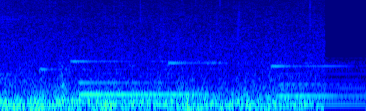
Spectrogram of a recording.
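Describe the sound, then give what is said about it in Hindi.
Steady heavy rain patters down in a continuous dense hiss of drops while two people sit silently in a car, with a low rumbling undertone and faint tonal hum, cutting off abruptly near the end. “दस मिनट तक दोनों चुपचाप बैठे रहे बस बारिश की बूंदें ही शोर कर रही थी”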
